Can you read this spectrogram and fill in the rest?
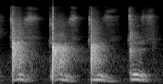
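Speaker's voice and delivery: mimicking banging from upstairs with doof sounds; imitated thuds. Describing upstairs night noises to viewers, mock thudding sounds. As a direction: thump out each doof like a knock overhead.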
